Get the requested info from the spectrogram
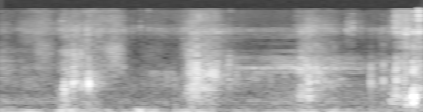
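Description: Faint footsteps, about four steps at a steady walking pace.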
